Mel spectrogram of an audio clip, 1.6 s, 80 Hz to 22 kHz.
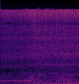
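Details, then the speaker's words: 1994 Isuzu Rodeo, MAP-sensor OBD1 petrol engine, runs very rough at idle with irregular backfiring puffs; lean condition, open loop, checked with Snap-on MT2500 scanner for integrator and block learn. "runs like absolute crap you hear it backfiring lean condition"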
